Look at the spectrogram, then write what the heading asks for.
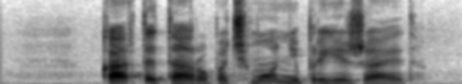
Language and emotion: Russian, neutral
